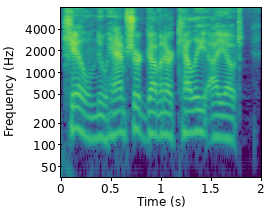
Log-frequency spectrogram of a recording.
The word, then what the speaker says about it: Ayotte: 22-year-old man charged with threatening to kill New Hampshire Governor Kelly Ayotte. How do you pronounce that? Ayotte? Yeah. Ayotte.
